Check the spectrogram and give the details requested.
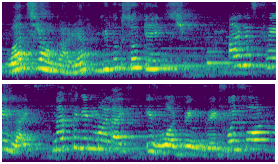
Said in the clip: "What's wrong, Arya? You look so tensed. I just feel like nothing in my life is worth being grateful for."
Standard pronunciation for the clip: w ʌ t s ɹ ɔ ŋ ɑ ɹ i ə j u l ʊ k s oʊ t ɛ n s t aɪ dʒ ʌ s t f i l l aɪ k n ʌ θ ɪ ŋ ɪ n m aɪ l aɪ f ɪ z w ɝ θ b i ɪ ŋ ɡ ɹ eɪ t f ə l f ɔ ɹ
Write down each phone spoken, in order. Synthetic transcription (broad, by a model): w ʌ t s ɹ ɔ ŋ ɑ ɹ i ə j u l ʊ k s oʊ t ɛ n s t aɪ dʒ ʌ s t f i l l aɪ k n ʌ t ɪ ŋ ɪ n m aɪ l aɪ f ɪ z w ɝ t b i ɪ ŋ ɡ ɹ eɪ t f ə l f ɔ ɹ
